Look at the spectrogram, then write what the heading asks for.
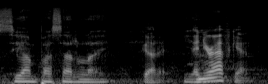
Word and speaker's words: Siam Pasarly: the the guess is C Paras I probably mispronounced your name you can call me c but the complete name is C Pasar got it and you're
